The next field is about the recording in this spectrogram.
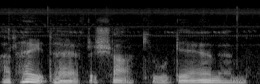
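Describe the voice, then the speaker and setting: Deep, slow-drawling Southern cowboy rogue, acted by a man. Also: level tone, gravelly, darkish tone, a little hiss or hum. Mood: smug, taunting. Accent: American Southern. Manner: drawling, folksy, teasing. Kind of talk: scripted roleplay audio drama.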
